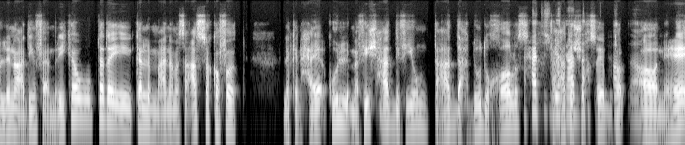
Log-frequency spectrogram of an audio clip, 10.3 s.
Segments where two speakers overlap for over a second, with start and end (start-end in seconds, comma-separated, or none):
7.8-9.8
